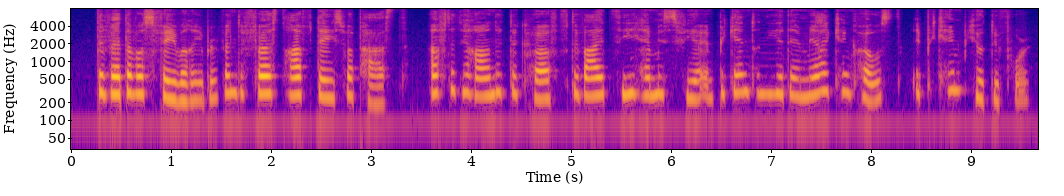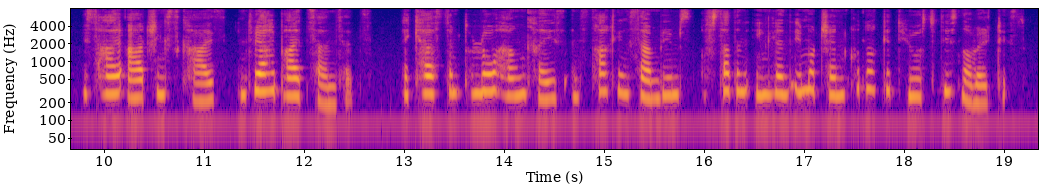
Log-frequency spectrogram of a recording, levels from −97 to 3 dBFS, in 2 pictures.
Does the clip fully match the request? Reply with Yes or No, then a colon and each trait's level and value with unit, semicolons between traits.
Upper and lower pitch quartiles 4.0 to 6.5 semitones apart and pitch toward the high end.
No: average, 3.2 semitones; very high, 275 Hz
